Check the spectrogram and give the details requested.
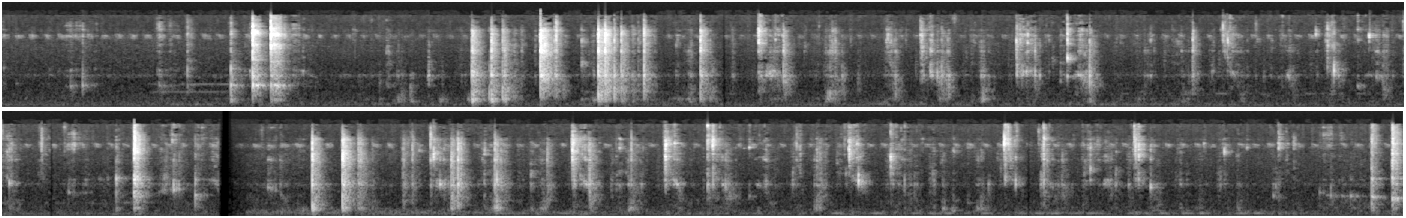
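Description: Close-up chewing and crunching of crispy fried chicken and french fries, with irregular crisp crunches and a brief pause about two-thirds of the way through.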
